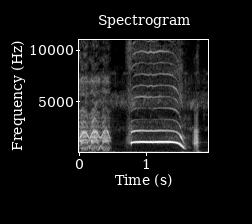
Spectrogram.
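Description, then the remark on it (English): A voice imitates a screech attack: one loud, high, steady shriek lasting under a second that drops in pitch as it cuts off, preceded by a brief warbling vocal sound. “Which counts as a screech.”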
